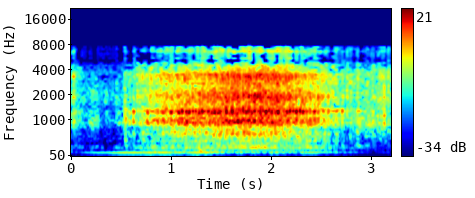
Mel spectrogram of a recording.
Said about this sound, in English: She was sitting calmly at a sewing machine stitching ruffles on a dress.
